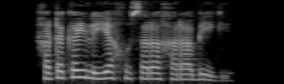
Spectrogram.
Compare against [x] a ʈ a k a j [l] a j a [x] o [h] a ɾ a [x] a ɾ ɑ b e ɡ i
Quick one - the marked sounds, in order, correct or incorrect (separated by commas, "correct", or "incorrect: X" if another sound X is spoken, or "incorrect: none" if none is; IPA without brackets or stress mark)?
correct, correct, correct, incorrect: s, correct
